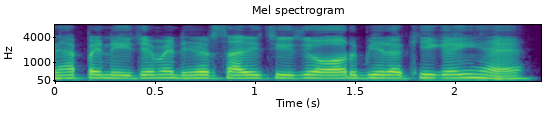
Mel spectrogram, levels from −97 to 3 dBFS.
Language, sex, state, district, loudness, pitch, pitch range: Hindi, male, Jharkhand, Garhwa, -14 LUFS, 165 Hz, 160-170 Hz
